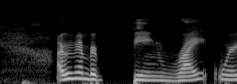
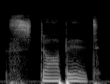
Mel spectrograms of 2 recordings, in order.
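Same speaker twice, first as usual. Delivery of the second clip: whispered stop it, no voice; 2 semitones lower than usual. Acted. Coach whispering the reminder to a listener in a funk. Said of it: "remember those two words".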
